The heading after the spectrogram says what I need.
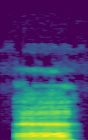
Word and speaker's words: Ajo: The Desert Ajo, spelled A-J-O, so the J is pronounced H, as in Hucumba, not Jacumba.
